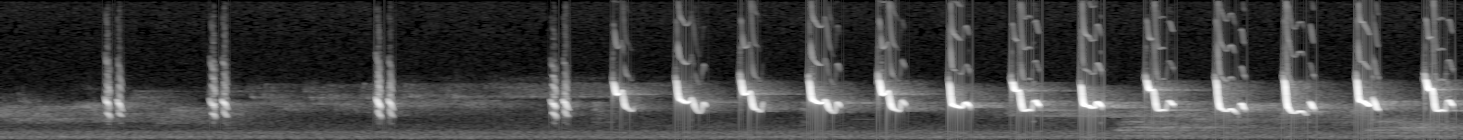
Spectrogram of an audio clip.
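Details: [['Common chiffchaff song: four soft, quiet double chirps, then a run of about twelve loud, high, downward-hooked notes delivered evenly, roughly three per second, in a clean, quiet setting.']]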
